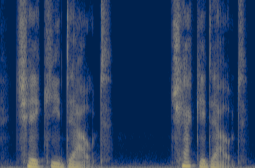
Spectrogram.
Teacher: The K links to the I. The T flaps and links to the O.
